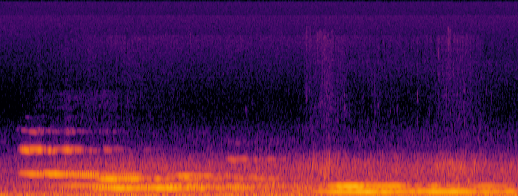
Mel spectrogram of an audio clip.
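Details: Layered whale song. Higher drawn-out harmonic wails open the passage and slide downward, then a deep, loud, sustained moan swells and holds to the end beneath soft water noise.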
